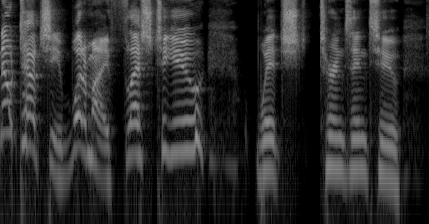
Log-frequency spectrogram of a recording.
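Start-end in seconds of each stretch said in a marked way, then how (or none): 0.0-2.1 put-on, frantic, panicky, very high-pitched freak-out. Retelling how a character reacts to being touched, imitating someone freaking out. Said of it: "he freaks out and he's like".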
